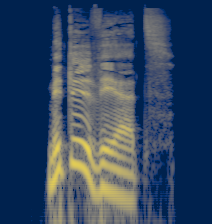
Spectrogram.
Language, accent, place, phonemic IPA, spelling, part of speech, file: German, Germany, Berlin, /ˈmɪtl̩vɛʁts/, Mittelwerts, noun, De-Mittelwerts.ogg
- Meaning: genitive of Mittelwert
